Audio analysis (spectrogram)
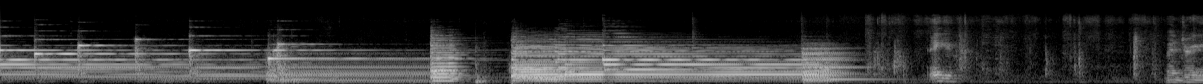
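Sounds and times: piano chord ringing: 0.0 - 8.9
sheet music rustling: 0.0 - 12.0.

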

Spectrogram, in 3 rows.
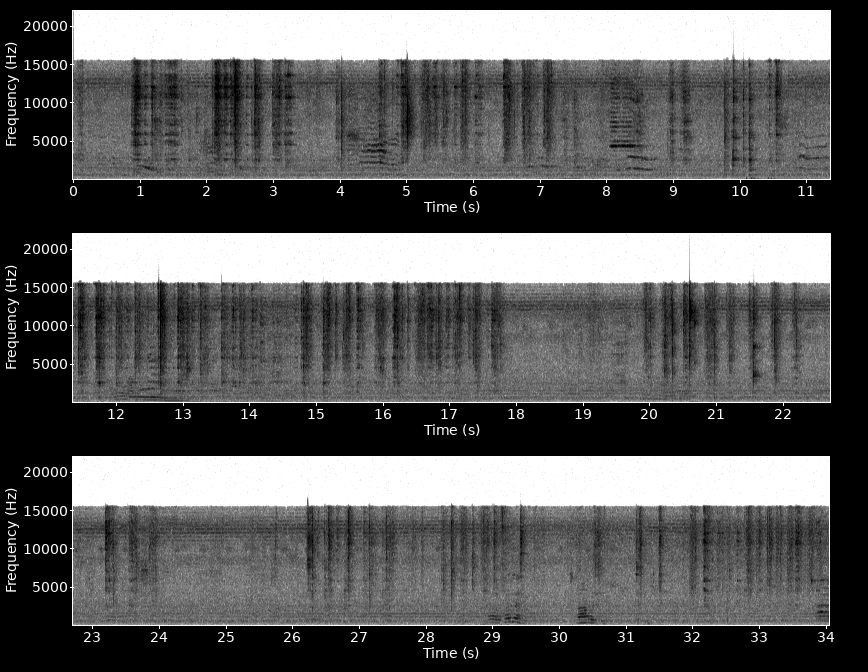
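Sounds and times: knife scraping fish scales: 0.9 - 3.4, 4.8 - 7.3, 10.5 - 17.9, 19.9 - 22.4, 23.2 - 24.0, 31.2 - 33.9.

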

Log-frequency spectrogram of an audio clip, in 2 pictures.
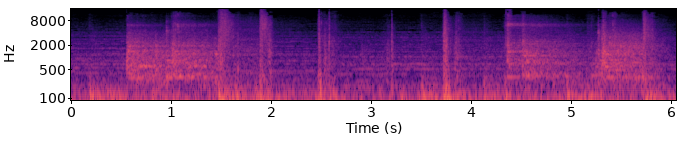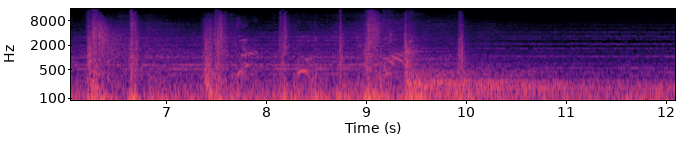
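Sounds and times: film score: 0.0 - 12.0.

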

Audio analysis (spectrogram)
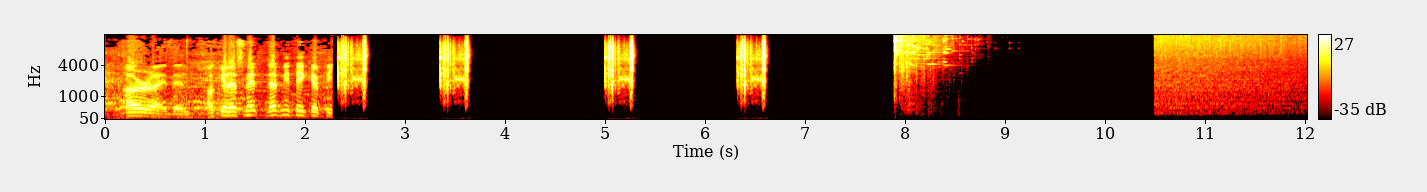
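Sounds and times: camera shutter double click: 2.3 - 2.7, 3.4 - 3.7, 5.0 - 5.4, 6.3 - 6.7.

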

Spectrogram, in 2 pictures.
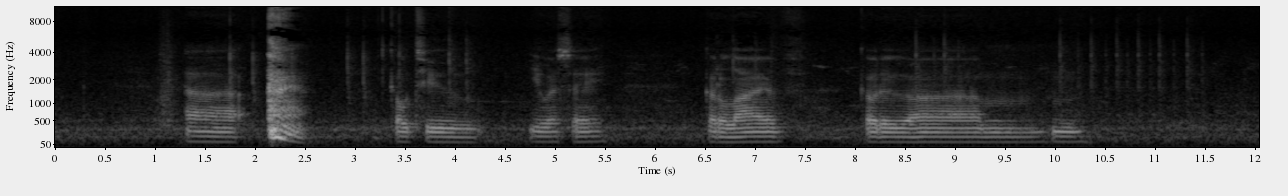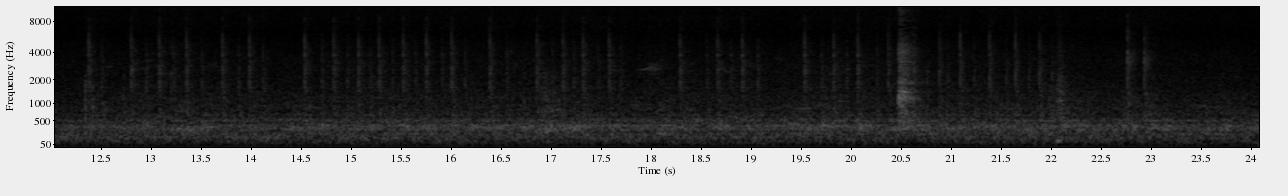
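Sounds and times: low steady hum: 0.0 - 24.0
remote control buttons clicking: 2.9 - 4.3, 8.5 - 9.2, 10.0 - 11.6, 12.3 - 23.1.

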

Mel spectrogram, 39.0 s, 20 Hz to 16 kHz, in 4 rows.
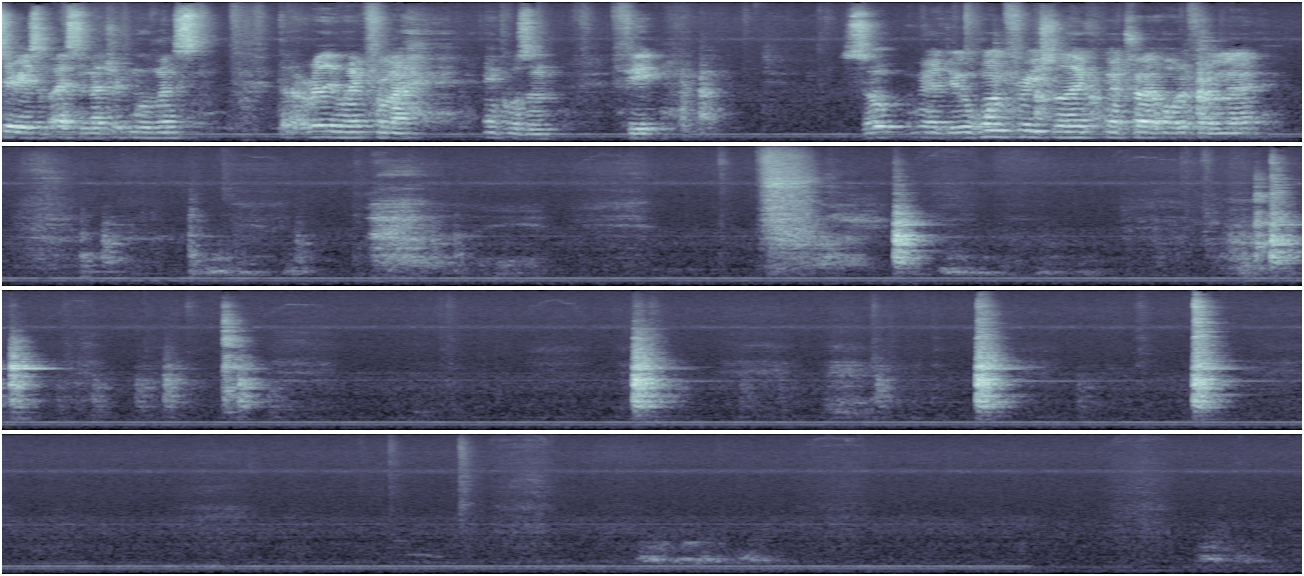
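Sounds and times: steady low hum: 0.0 - 39.0
man blowing out sharp breaths: 15.4 - 16.2.

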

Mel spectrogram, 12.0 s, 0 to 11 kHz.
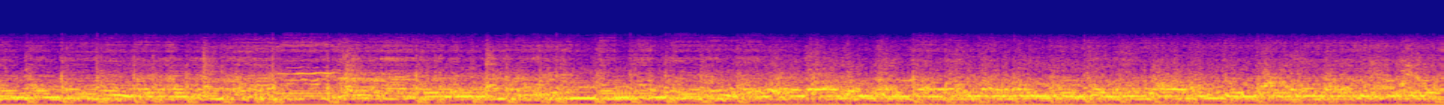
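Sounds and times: distorted electric guitars: 0.0 - 12.0
drum kit: 0.0 - 12.0.

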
